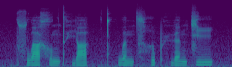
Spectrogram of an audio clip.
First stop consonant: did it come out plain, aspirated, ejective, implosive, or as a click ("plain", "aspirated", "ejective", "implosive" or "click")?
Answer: aspirated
